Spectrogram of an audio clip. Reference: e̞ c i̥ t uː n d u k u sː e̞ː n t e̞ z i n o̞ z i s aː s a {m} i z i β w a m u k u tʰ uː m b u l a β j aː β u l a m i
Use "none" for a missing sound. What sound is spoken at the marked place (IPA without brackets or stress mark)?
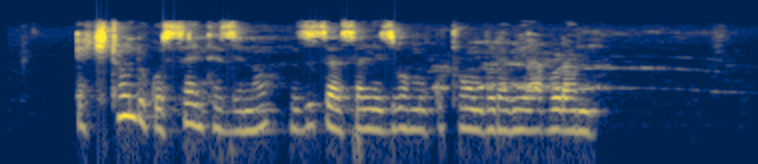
ɲ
